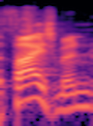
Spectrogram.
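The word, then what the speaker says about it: Theismann: they changed it to theisman rhymes with heisman that's a true story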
